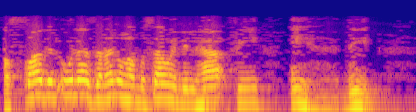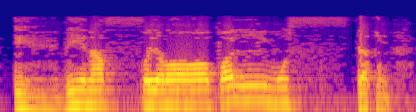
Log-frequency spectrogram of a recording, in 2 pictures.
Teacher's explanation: هذه الصاد مشددة فهي تتألف من صادين، الصاد الأولى ساكنة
